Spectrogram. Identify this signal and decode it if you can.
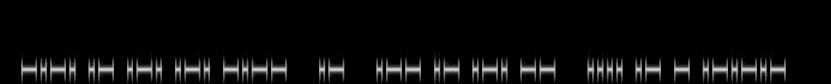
Morse code, heard as a keyed tone, about 25 wpm, 700 Hz. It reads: CARRY A WARM HAT.
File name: Easy Sentences with Hints - 25wpm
